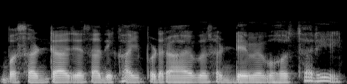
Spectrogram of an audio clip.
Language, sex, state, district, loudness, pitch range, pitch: Hindi, male, Uttar Pradesh, Lalitpur, -17 LUFS, 100-105 Hz, 105 Hz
